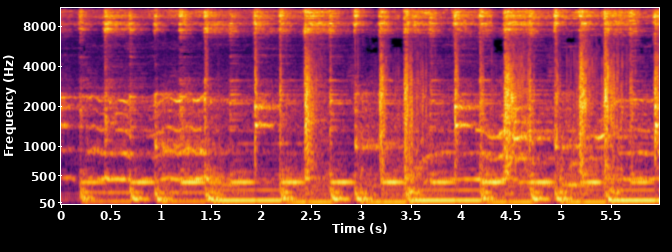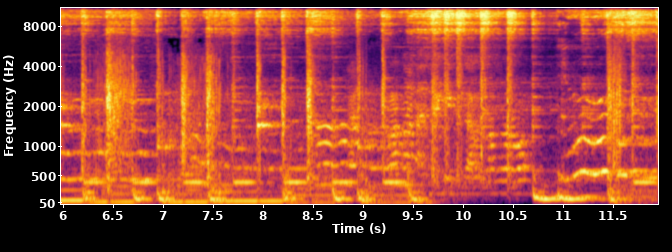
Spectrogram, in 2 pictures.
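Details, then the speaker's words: Polytron PAS 8B28 speaker, two months old, after repair: buzzing and rattling came from the loose-fitting plastic speaker mount on the front panel. Music now plays clean and full with steady bass and no buzz. "yes, his voice is solid and there's no buzz anymore."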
